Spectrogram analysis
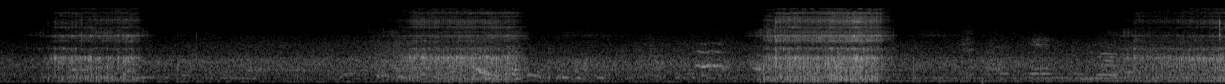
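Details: Loud, flapping, raspy snores about 17 a minute, with airy breaths out between, from a sleeping brother snoring with his mouth open; open-mouth snoring.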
